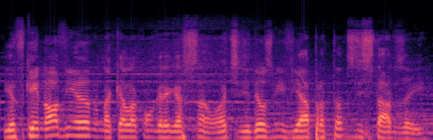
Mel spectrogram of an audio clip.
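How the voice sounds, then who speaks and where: A man in his forties from Brazil, a pastor preaching a sermon and telling his own story, swelling louder and higher at the climaxes. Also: fairly even intonation, fairly quick, soft background music. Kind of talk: sermon with personal testimony.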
